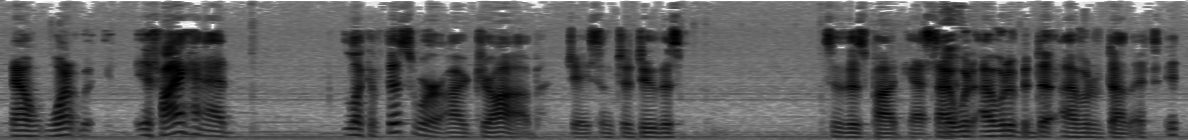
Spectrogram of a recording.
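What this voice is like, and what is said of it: Stuttering, tripping over words. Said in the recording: “I'm having a – I sound like Lonze right now ... I'm stuttering over my words”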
